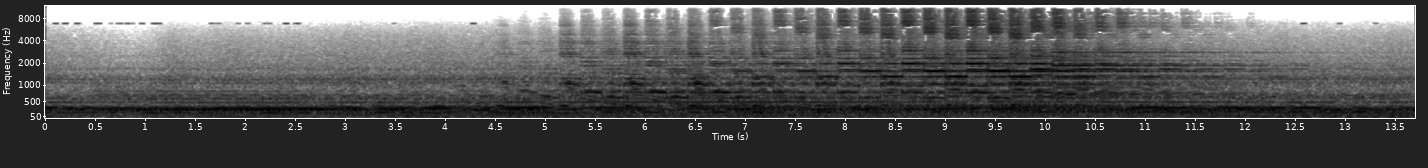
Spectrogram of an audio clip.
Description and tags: Atmospheric Disturbance 140 bpm Dm
Good for drift sequences and background sounds.
ambient, atmospheric, disturbance, jungle, pad, soundscape, space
